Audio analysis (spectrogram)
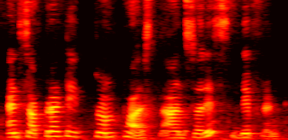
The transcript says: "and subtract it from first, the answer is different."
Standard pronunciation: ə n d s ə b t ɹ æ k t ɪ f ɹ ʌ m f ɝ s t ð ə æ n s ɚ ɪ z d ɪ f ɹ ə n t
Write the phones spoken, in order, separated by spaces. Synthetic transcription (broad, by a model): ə n d s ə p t ɹ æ t ɪ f ɹ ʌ m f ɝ s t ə n s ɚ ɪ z d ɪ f ɹ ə n t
